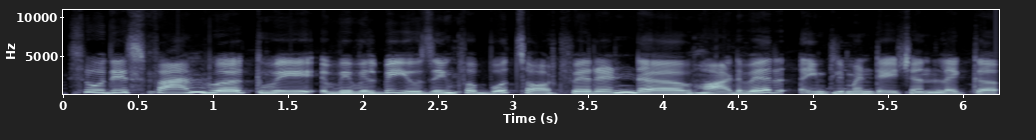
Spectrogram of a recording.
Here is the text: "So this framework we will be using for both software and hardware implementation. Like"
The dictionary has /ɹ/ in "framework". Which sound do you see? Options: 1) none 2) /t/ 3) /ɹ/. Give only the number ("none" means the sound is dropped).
1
